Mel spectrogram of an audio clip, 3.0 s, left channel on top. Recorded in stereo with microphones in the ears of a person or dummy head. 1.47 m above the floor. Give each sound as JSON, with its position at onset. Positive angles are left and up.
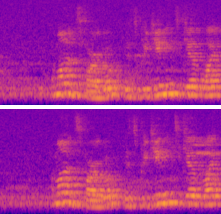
{"t": 0.7, "sound": "a man speaking", "side_deg": -65, "distance_m": 3.5}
